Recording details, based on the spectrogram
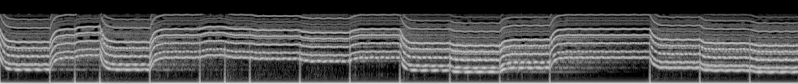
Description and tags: Only very sharp and abstract screeching created by testing presets of some synthesizers.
